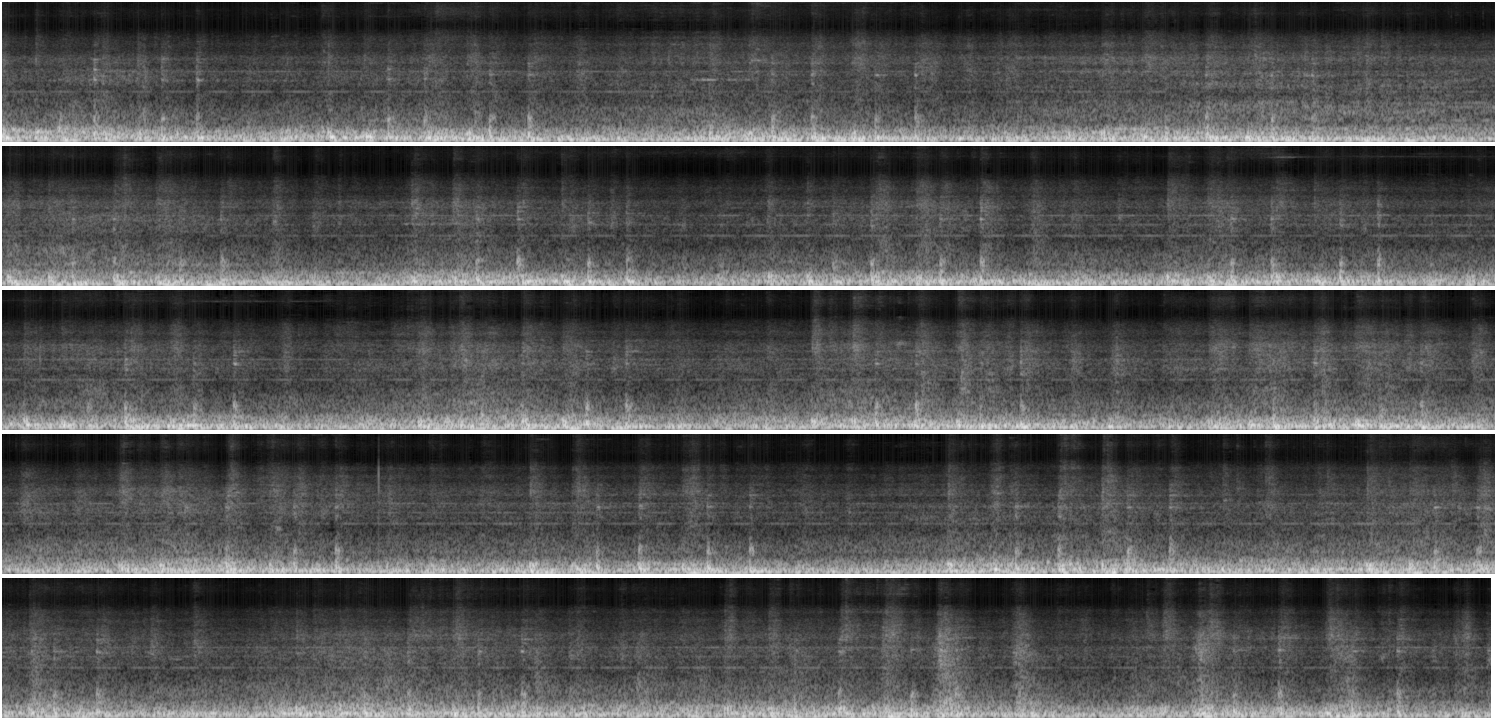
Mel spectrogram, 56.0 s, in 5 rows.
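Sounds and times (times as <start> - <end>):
steel wheels rumbling on rails: 0.0 - 55.9.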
